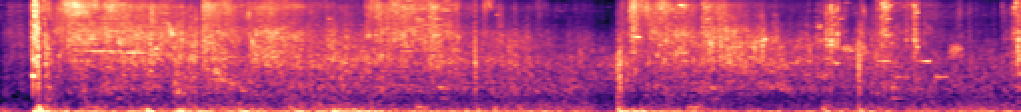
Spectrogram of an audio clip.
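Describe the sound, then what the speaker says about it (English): Gunfire in a Fortnite match shooting open an opponent's built wall: a sharp loud shot at the start and another mid-way, over a steady, rumbling game backdrop of muffled impacts. "I shot his wall open and he just jumped over"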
